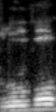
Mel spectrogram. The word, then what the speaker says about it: Louisville: Pronounced Louisville, one syllable.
